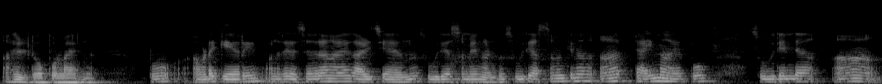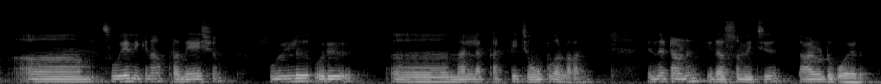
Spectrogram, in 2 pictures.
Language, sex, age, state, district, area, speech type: Malayalam, male, 18-30, Kerala, Kollam, rural, spontaneous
